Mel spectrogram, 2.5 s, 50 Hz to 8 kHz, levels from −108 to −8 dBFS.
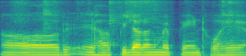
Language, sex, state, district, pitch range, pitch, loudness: Chhattisgarhi, male, Chhattisgarh, Rajnandgaon, 125-130 Hz, 125 Hz, -18 LUFS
